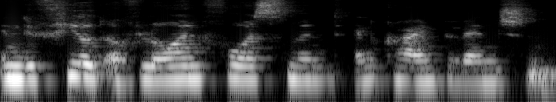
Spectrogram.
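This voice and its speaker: At a fairly quick pace, a woman speaks in a somewhat breathy voice at medium pitch. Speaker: conference MC. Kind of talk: conference introductions. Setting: virtual conference. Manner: hesitant, many fillers.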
